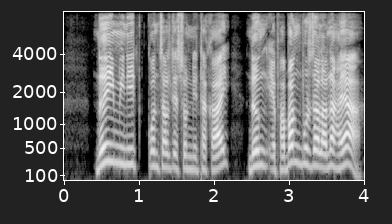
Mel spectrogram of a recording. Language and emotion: Bodo, angry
